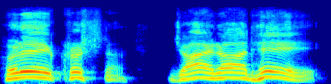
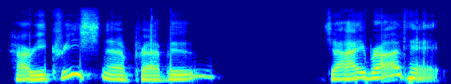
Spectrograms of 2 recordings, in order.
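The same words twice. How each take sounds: First: "Hare Krishna, Jai Radhe" loud, with tapped r's; loud, exaggeratedly correct Sanskrit "Hare Krishna, Jai Radhe"; proper Sanskrit pronunciation. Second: Softly mimicked American "Hare Krishna", HAIR-ee KREESH-na; broad American-accented devotee greeting. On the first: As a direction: proclaim "Hare Krishna" as huh-RAY KRISH-na. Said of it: "that's not the proper pronunciation". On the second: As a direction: say the Sanskrit like an American, with an English r. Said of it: "we say everything like Americans". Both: Shown as a demonstration.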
